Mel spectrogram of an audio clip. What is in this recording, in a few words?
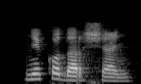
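"некодарсянь", Komi-Zyrian, female; kpv audio dict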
